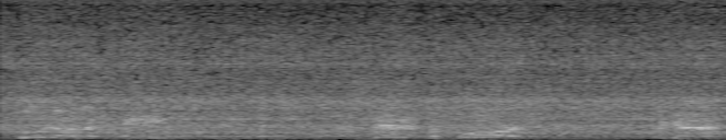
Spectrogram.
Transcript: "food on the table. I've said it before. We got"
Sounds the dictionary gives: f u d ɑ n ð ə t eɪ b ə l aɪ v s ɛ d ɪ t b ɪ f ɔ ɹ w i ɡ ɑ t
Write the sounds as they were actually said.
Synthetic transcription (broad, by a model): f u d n ð ə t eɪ ə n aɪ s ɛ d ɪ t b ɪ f ɔ ɹ w i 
